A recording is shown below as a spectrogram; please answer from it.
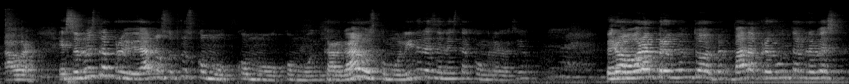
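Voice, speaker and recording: A woman's voice: high voice, animated, a little fast, a bit bright. A woman pastor, preaching a sermon and putting rhetorical questions to her congregation. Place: church hall. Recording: echoey church from far off.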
